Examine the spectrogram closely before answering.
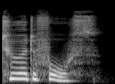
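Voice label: "tour de force", British English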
